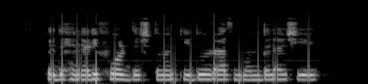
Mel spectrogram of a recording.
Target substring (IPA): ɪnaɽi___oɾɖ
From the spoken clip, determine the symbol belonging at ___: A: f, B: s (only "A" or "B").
A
